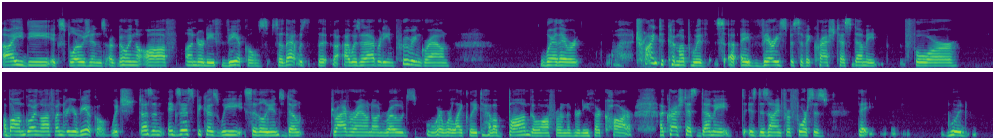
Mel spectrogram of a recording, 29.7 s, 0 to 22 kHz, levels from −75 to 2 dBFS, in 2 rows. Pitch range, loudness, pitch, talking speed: 180-210 Hz, -17 LUFS, 195 Hz, 150 wpm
